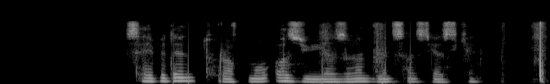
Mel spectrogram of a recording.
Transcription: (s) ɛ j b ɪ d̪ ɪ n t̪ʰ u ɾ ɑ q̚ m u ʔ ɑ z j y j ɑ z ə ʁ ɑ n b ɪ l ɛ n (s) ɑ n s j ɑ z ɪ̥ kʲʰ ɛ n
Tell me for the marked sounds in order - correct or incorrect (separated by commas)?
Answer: correct, correct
